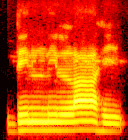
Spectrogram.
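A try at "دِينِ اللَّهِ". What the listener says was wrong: দি বলে টান দিতে হবে দনিল্লাহি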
